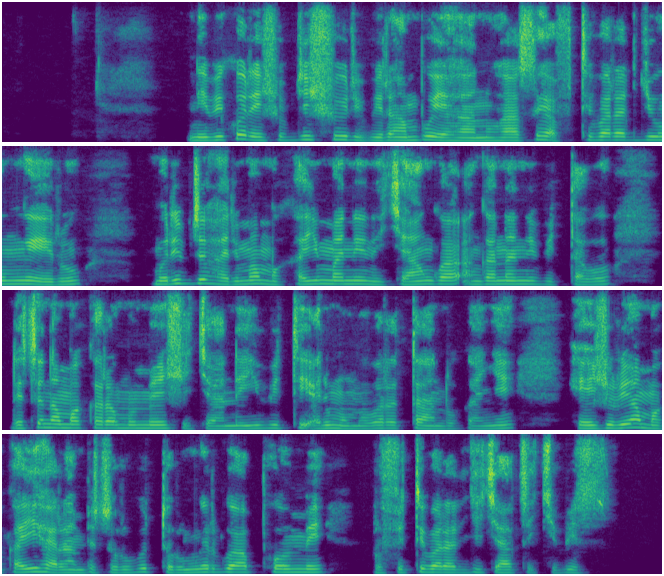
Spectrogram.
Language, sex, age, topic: Kinyarwanda, female, 25-35, education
